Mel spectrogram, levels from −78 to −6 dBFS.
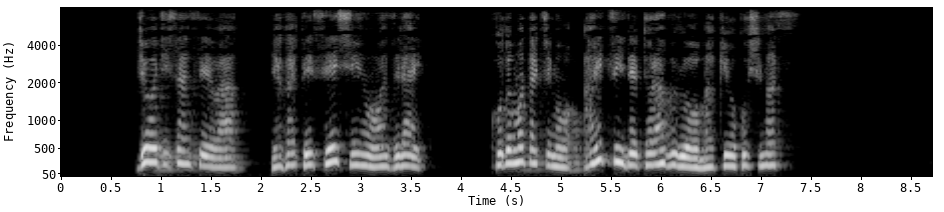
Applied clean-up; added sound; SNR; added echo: neural mask model DeepFilterNet 3.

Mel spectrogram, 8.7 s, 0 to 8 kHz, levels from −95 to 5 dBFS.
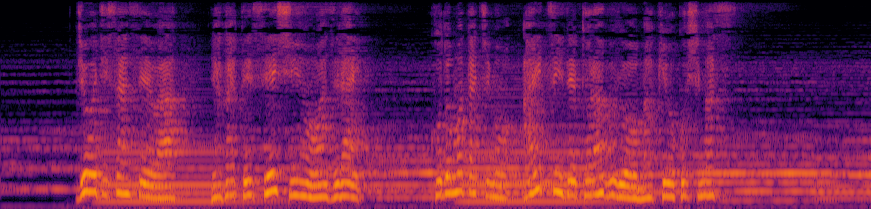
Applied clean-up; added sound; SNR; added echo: none; Bowed string instrument; 11 dB; reverberation time 2.1 s.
